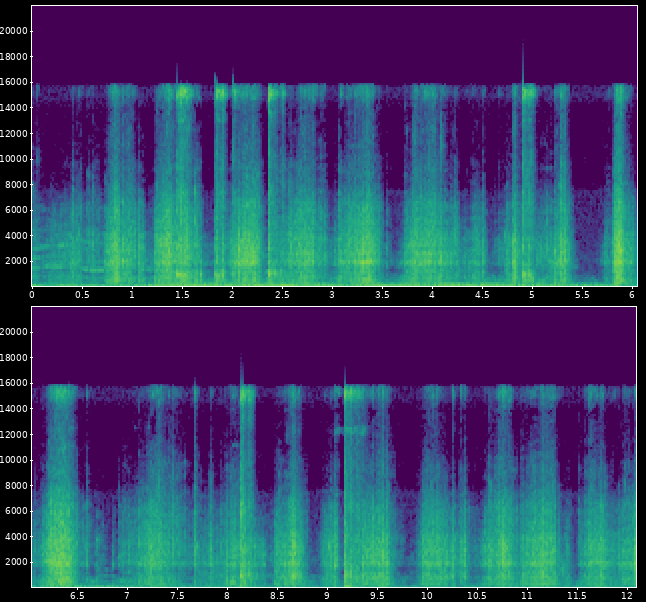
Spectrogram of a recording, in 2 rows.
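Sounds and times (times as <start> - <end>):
coins rattling in plastic coin bank: 0.2 - 12.0
coins spilling onto cardboard: 0.8 - 4.0, 4.7 - 12.0.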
